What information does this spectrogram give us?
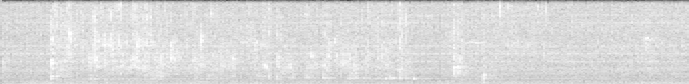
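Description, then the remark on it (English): Water pours steadily into a cup or glass for drinking, a continuous liquid stream with faint trickling, over a low steady background hum and no talking. “After singing all those songs, I need to get my whistle a little wet.”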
